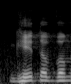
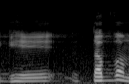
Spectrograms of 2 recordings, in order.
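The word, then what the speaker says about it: घेत्तव्वं: तो आखिरी में एक घेतव्वम शब्द आया था, है ना। तो वहाँ पर ता में आधा ता और था, तो अकेले घे तव्वम नहीं, घे तव्वम, तो आधा ता और का उच्चारण होना था।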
